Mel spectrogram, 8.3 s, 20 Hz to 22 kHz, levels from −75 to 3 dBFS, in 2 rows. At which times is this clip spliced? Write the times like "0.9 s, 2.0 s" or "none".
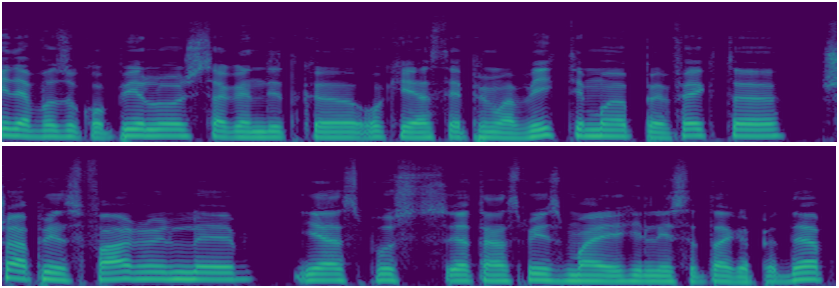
5.5 s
